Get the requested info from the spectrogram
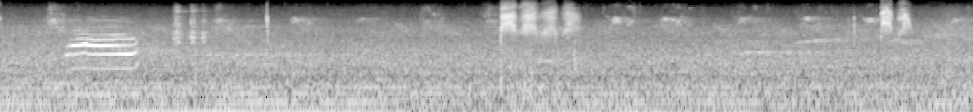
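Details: A cat sitting and waiting for its owner gives one clear, drawn-out meow with a slightly falling pitch near the start, followed by soft clicks, rustles and short bursts of hiss-like noise.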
